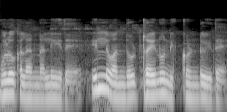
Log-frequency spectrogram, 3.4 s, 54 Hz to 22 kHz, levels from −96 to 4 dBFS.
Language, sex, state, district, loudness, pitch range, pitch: Kannada, male, Karnataka, Chamarajanagar, -18 LUFS, 115-140 Hz, 125 Hz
